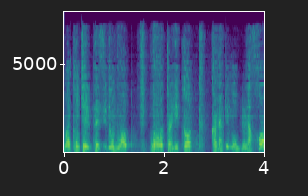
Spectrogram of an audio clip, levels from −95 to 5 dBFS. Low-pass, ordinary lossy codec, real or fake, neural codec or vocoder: 7.2 kHz; AAC, 32 kbps; fake; codec, 44.1 kHz, 0.9 kbps, DAC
